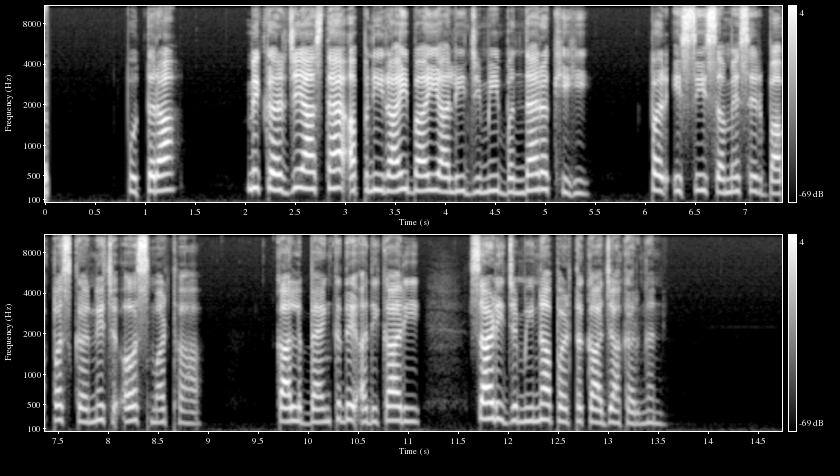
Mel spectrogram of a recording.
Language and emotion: Dogri, sad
